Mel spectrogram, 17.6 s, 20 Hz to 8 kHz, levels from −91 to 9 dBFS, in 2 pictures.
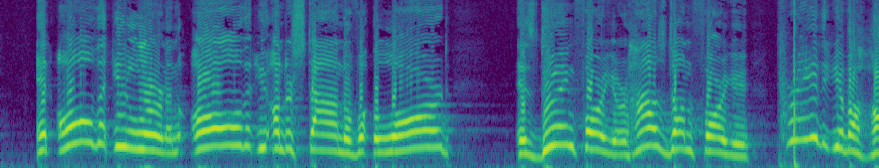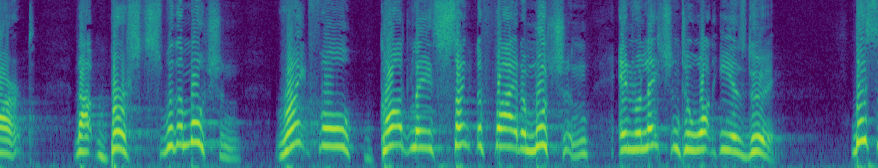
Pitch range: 205-295 Hz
